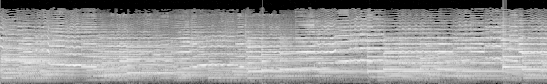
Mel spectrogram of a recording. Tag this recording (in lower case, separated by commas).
musical instrument, violin, music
